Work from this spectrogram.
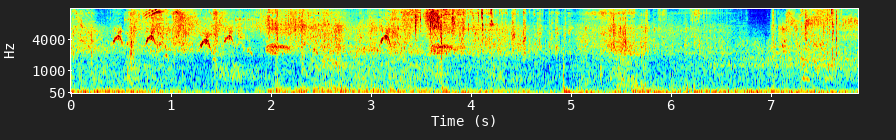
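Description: Bombarda explosion spells bursting in the Hogwarts Legacy video game, a dense, continuous rumble of booming blasts with sharp pops layered throughout and no clear gaps between them.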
